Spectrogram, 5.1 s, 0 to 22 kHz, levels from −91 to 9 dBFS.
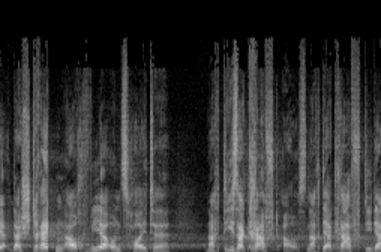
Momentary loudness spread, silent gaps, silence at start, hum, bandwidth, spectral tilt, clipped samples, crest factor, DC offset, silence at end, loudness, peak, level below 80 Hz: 11 LU; none; 0 s; none; 19 kHz; 0 dB/octave; under 0.1%; 22 dB; under 0.1%; 0 s; -23 LUFS; -2 dBFS; -78 dBFS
